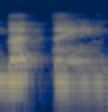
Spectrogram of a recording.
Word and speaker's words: detém: Gente, quando a gente pronuncia a palavra detém, é como se esse M fosse um I.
